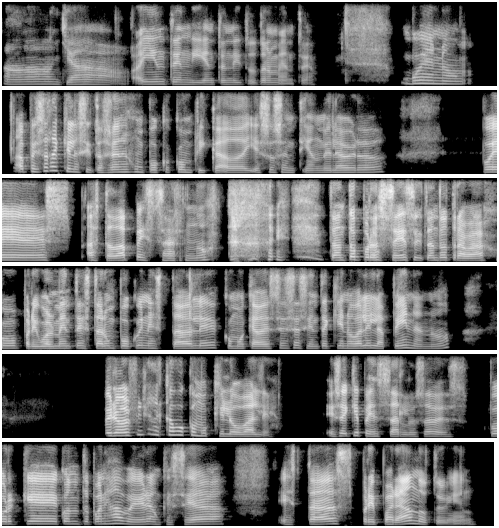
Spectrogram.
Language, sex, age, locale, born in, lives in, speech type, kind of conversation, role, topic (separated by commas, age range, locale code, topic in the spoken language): Spanish, female, 50-54, es-VE, Venezuela, Portugal, conversation, advice, advisor, ¿Cómo puedo equilibrar una vida cómoda sin poner en riesgo mi ahorro para el futuro?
